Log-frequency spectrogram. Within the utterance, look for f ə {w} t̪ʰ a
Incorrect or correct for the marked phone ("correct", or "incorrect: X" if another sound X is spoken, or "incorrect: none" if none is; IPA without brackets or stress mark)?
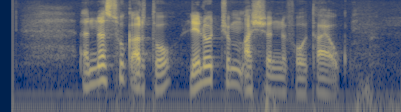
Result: correct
